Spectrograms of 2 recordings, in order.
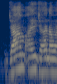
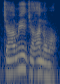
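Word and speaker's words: جام جہاں نما: फिर अच्छा, ये है जाम आई जहानामा, नहीं है जामे जहानुमा.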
